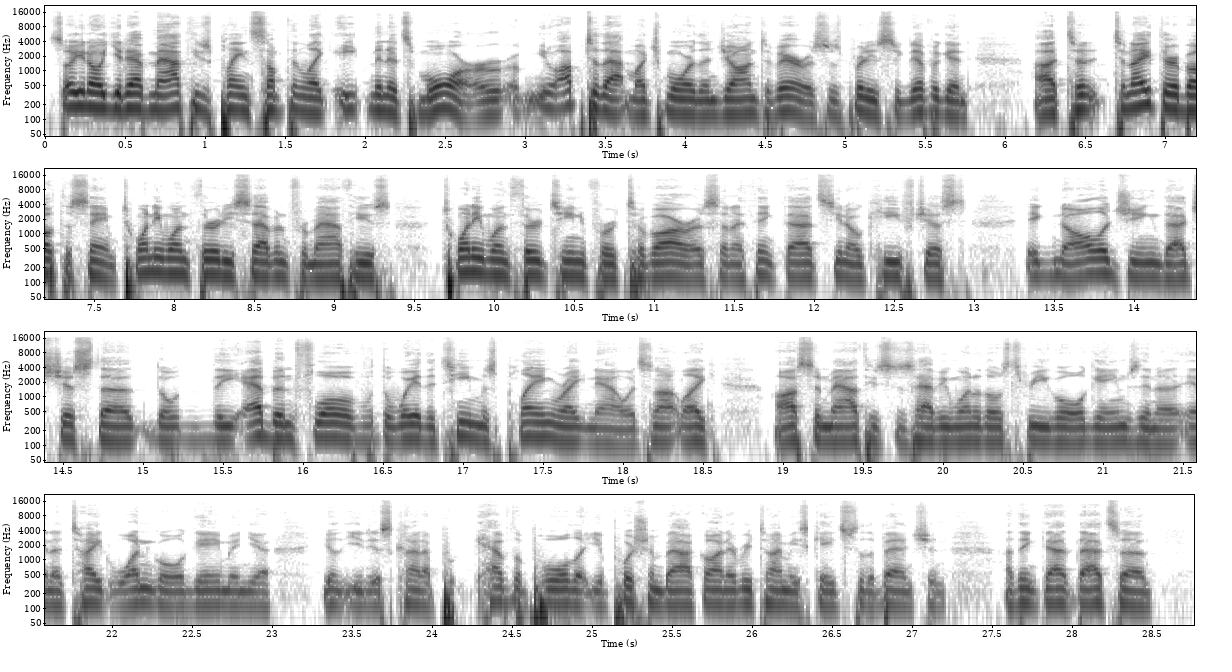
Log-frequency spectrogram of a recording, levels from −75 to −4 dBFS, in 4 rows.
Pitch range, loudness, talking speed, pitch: 120-140 Hz, -27 LUFS, 245 wpm, 130 Hz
